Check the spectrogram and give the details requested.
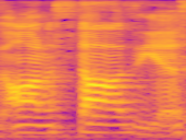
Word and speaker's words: Anastasia: their brows done and she said it was Anastasia so that's why a lot of us that know that probably pronounce it that way we're not trying to be upy or snoody or whatever that's how she pronounces her name so I'd like to pronounce it correctly also a backup again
